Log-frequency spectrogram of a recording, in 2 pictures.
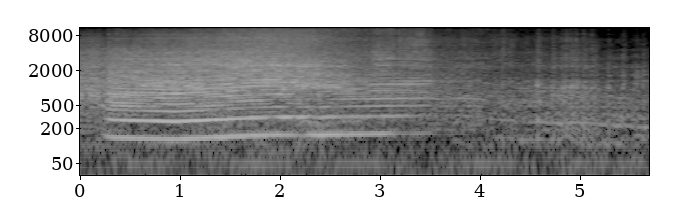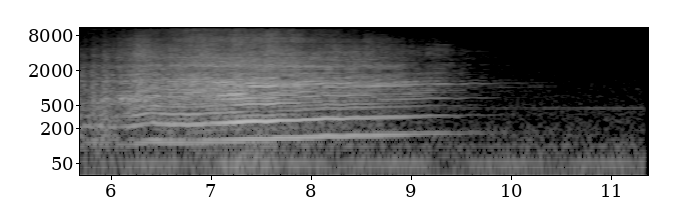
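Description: Trabant's two-cylinder two-stroke engine revving hard as the car accelerates. It runs high for about three seconds, drops back briefly, climbs again, then fades away near the end.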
